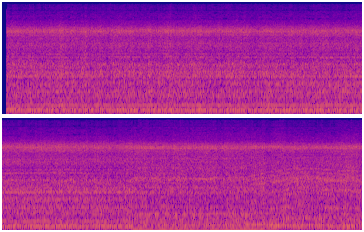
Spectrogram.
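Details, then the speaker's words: Older carbureted truck engine, warm, idling steadily; starter fluid sprayed at connections lifts the revs briefly when it reaches the leak: vacuum leak at a small intake manifold port with a homemade plug. "easiest way to find a vacuum leak on an older carbureted engine like this use some starter fluid wherever there's a leak that starter fluid is going to get pulled in and it's going to end up revving the engine a little bit"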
